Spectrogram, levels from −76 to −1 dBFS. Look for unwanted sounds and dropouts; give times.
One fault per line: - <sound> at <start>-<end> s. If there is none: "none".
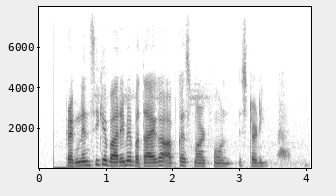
- whoosh at 3.6-3.8 s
